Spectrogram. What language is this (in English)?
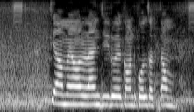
Hindi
